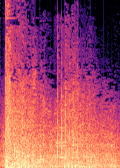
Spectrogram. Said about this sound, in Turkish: Hizbullah, İsrail'in topçu ateşine tank savar füzeleriyle karşılık veriyor.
